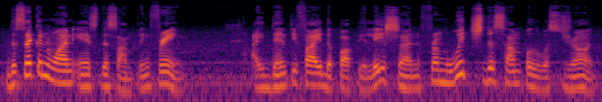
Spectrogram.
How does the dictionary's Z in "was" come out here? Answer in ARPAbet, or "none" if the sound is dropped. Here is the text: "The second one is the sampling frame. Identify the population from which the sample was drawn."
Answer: S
